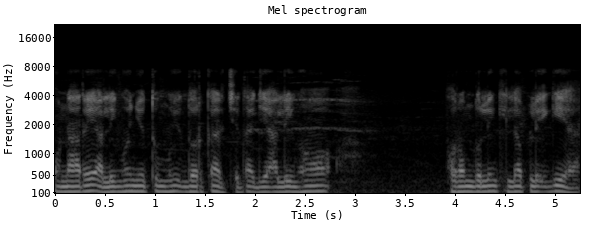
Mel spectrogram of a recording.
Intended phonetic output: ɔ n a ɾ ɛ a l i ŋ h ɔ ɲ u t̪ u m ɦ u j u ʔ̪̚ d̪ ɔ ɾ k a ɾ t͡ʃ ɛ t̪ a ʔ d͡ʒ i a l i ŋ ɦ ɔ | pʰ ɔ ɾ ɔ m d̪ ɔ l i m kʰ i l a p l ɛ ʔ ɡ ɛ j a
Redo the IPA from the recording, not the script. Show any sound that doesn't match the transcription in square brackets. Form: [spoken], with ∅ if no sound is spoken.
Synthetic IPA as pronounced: ɔ n a ɾ ɛ a l i ŋ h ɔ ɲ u t̪ u m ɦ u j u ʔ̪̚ d̪ ɔ ɾ k a ɾ t͡ʃ ɛ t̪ a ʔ d͡ʒ [ɛ] a l i ŋ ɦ ɔ | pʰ ɔ ɾ ɔ m d̪ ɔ l i [ŋ] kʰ i l a p l ɛ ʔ ɡ ɛ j a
